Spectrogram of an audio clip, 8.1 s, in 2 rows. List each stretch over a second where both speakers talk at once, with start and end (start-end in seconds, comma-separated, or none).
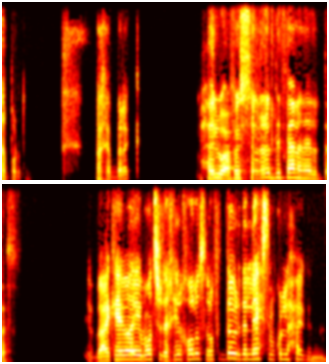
none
